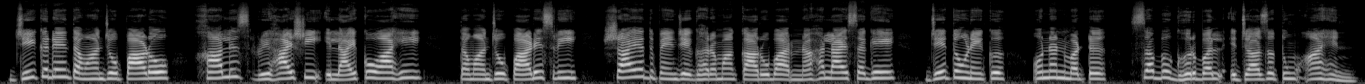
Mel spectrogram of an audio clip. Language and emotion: Sindhi, neutral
